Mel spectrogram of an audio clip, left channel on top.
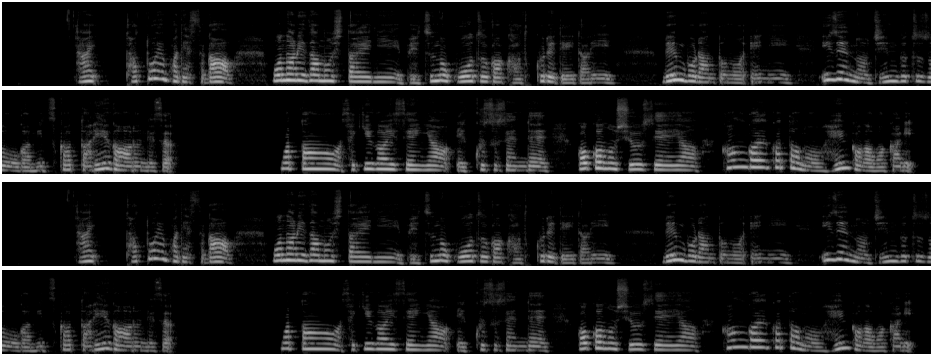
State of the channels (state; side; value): quieter; right; 3.6 dB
